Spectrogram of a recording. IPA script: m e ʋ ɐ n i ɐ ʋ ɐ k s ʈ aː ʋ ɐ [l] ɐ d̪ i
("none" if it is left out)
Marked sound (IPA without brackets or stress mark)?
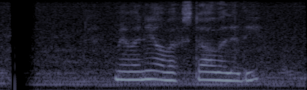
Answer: l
